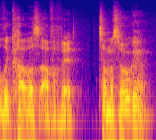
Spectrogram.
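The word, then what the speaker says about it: Tomas Haake: Thomas Hoge, as it's pronounced in Danish, sorry, I'm not Swedish, so I'll be pronouncing it in Danish, set a new standard for drummers, which is really apparent up until today.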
